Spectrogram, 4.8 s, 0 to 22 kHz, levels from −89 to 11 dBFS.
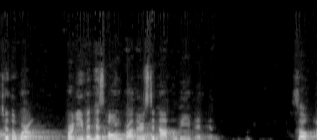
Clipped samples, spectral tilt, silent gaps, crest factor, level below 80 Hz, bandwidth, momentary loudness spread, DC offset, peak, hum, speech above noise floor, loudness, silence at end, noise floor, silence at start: under 0.1%; -4 dB/octave; none; 16 dB; -66 dBFS; 12 kHz; 17 LU; under 0.1%; -2 dBFS; none; 60 dB; -16 LUFS; 0 s; -76 dBFS; 0 s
